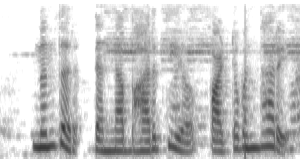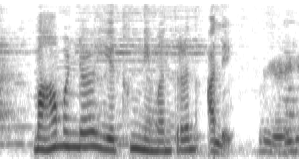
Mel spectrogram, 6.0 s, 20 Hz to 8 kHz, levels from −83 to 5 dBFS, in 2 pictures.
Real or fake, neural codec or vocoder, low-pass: real; none; 7.2 kHz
